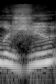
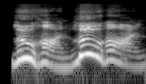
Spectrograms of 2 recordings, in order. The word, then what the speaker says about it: Lujan: Is that her name, Lejeune? Is that how you say Lejeune? Lejeune? Lujan. That's how you say it.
